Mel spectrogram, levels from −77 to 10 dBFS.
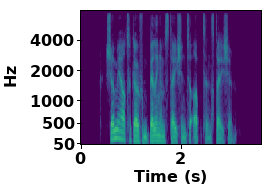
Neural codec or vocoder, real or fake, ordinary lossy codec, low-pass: codec, 16 kHz in and 24 kHz out, 0.9 kbps, LongCat-Audio-Codec, fine tuned four codebook decoder; fake; none; 7.2 kHz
